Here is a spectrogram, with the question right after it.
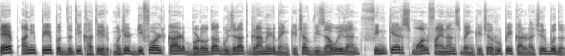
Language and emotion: Goan Konkani, neutral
